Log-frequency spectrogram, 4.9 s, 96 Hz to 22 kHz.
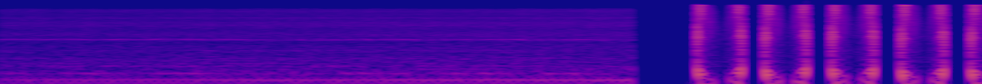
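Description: The 2000 GMC Jimmy's 4.3 L V6 idling steadily, heard from inside the cab, with a faint steady high tone over it. About three seconds in it cuts off abruptly and is replaced by electronic music with rapid, choppy scratching.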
